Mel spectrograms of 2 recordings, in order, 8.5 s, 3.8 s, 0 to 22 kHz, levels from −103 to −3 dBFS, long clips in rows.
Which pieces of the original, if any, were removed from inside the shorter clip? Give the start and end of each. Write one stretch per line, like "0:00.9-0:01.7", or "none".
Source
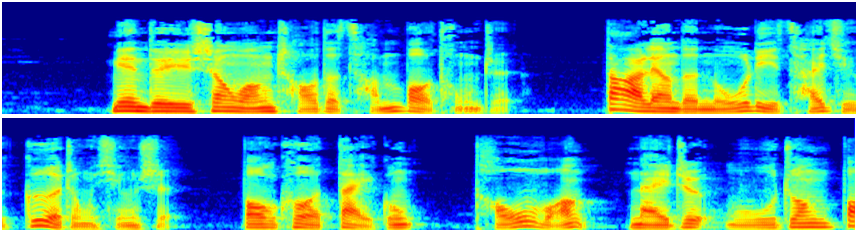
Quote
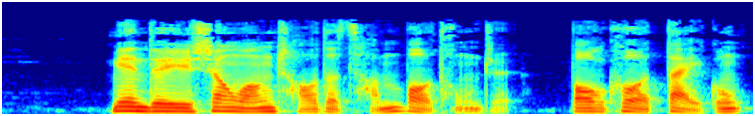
0:02.8-0:05.4

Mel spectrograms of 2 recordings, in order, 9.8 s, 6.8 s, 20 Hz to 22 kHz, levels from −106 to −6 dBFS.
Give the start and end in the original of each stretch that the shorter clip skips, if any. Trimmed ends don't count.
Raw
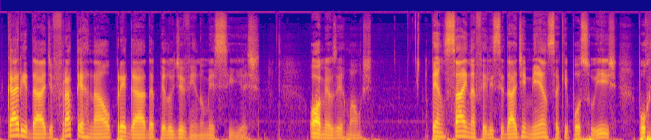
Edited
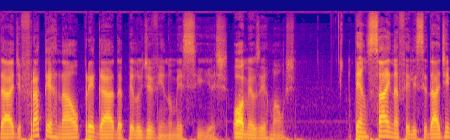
0:03.9-0:04.6

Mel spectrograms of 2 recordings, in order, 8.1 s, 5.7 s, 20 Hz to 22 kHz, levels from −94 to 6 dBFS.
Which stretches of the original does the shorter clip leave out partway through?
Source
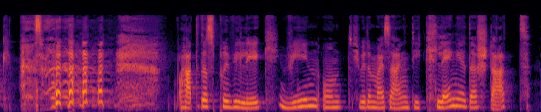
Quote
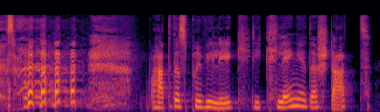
0:04.2-0:06.2

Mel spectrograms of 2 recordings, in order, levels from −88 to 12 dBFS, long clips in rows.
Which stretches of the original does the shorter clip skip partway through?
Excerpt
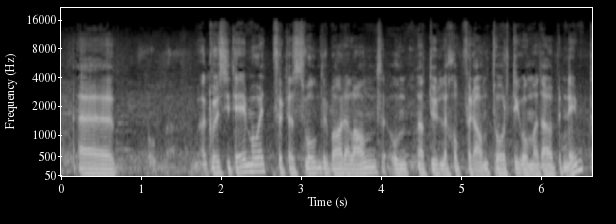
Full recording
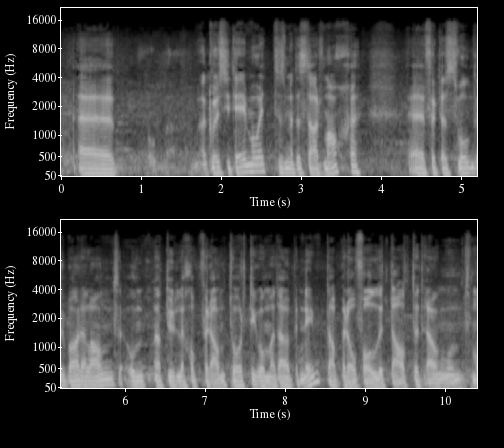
0:02.6-0:04.6

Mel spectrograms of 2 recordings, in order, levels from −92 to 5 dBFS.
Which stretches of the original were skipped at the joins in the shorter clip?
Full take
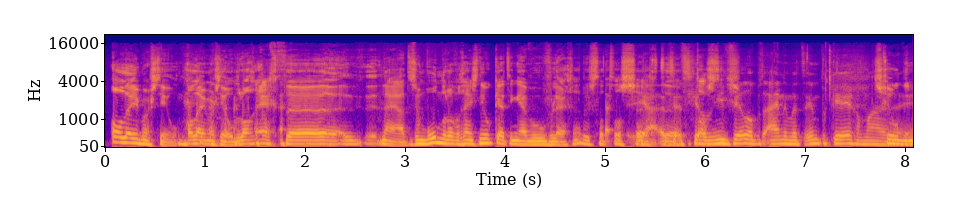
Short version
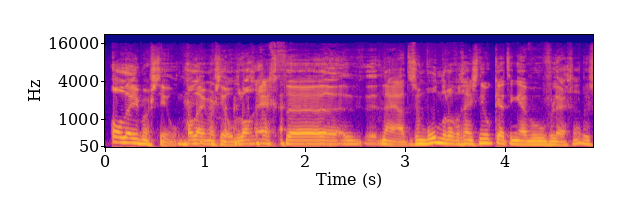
none

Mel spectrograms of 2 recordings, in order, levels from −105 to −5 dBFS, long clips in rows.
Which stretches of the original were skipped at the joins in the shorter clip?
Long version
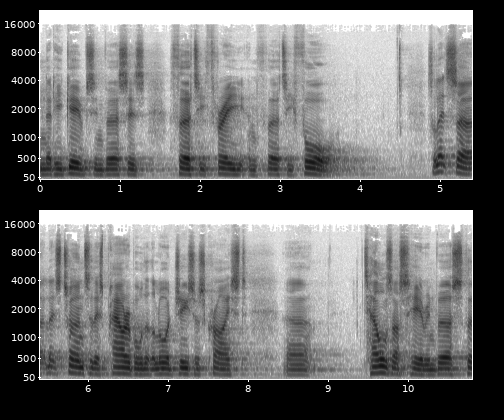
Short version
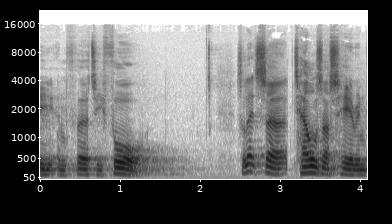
0:05.5-0:09.4

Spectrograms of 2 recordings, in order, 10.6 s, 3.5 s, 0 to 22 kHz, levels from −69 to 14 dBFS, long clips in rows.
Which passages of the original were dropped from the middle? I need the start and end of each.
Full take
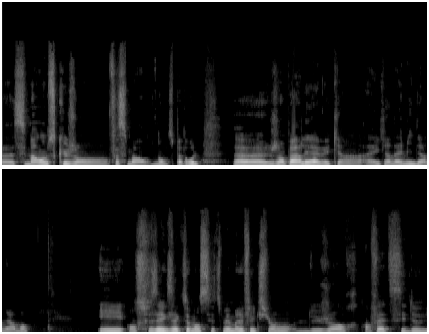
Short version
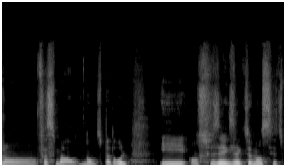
0:02.8-0:06.5

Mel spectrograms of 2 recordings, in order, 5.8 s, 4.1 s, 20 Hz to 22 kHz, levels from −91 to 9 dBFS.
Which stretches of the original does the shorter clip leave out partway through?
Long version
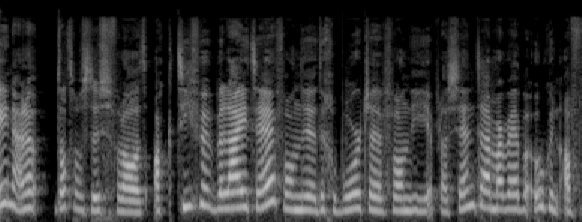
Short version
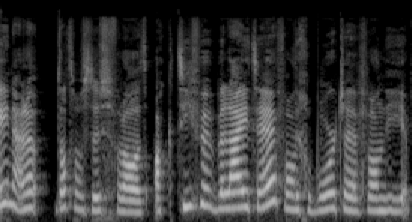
0:02.9-0:03.2

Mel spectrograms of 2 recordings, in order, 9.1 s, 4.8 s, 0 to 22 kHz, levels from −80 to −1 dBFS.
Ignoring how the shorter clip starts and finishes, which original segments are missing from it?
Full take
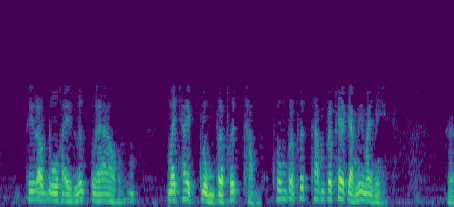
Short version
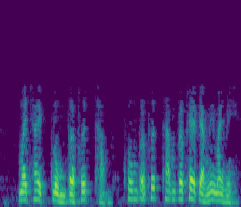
none

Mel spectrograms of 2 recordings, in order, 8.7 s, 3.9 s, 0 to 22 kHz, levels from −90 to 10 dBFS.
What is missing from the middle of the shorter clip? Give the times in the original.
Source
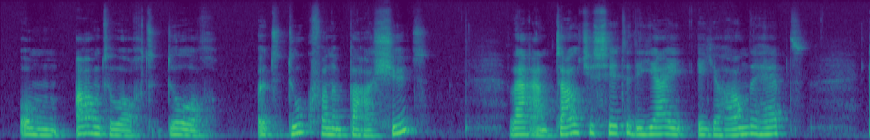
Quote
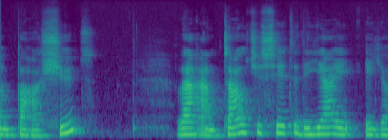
none

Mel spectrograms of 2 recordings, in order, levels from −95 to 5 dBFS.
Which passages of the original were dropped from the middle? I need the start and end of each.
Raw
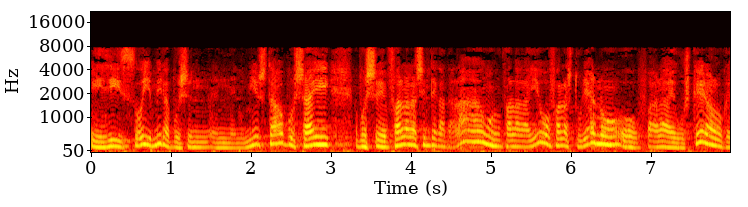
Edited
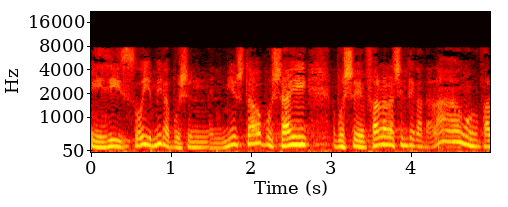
0:01.5-0:01.8

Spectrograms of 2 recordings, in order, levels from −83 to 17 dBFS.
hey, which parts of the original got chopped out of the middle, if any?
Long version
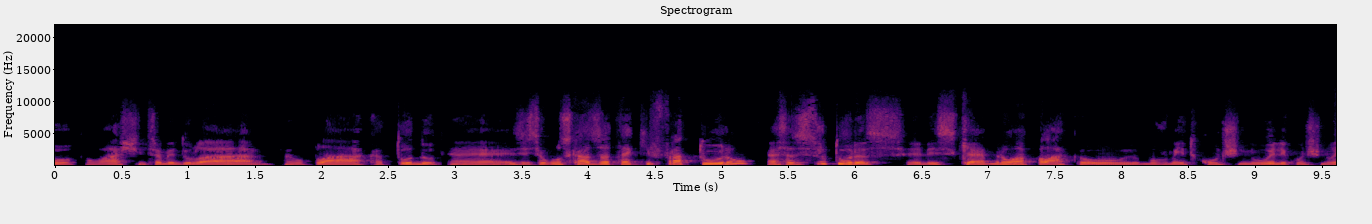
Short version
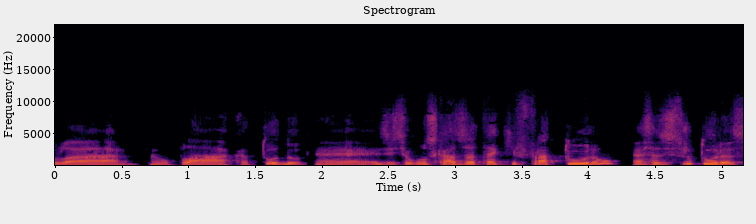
none

